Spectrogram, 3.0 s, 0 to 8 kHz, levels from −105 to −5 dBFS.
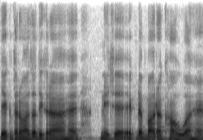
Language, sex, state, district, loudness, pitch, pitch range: Hindi, male, Jharkhand, Garhwa, -19 LUFS, 115 Hz, 115-120 Hz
